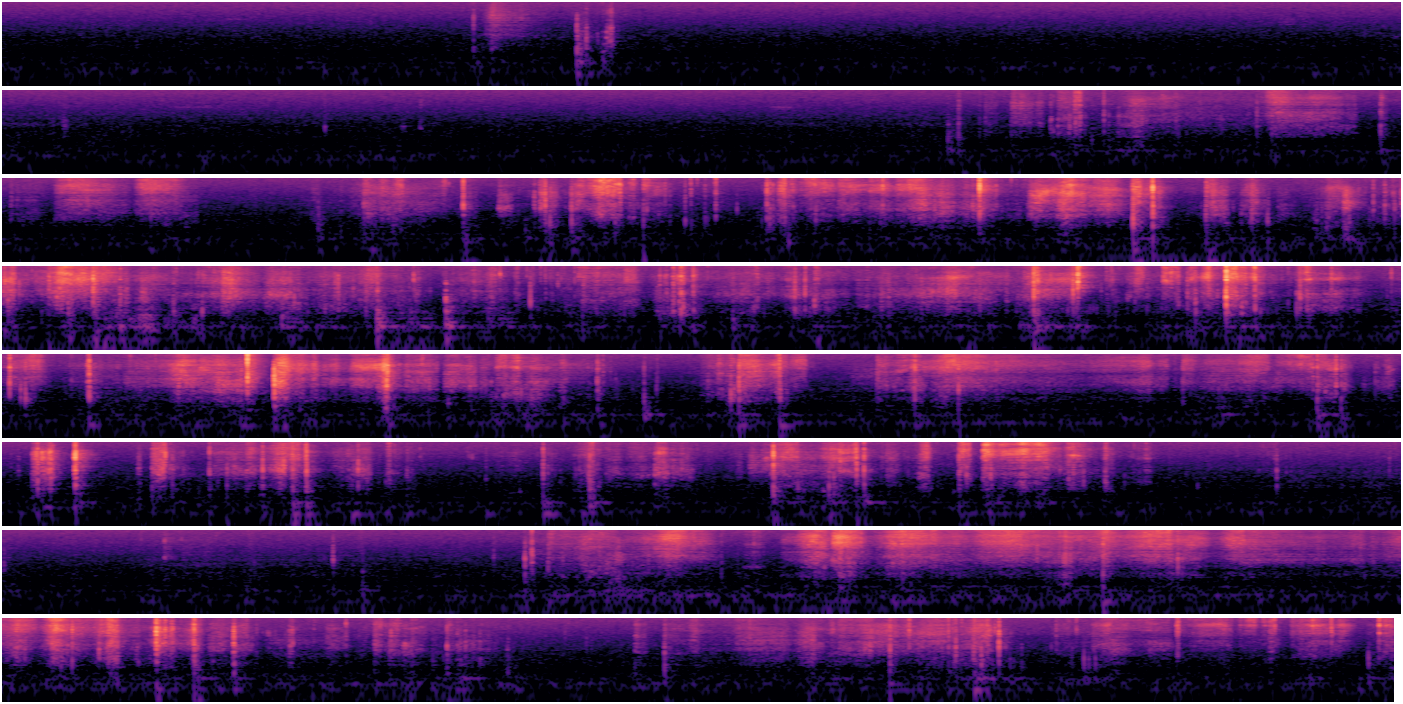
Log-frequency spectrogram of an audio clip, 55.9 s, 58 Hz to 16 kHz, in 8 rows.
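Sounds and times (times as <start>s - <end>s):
paper pages rustling and snapping: 11.7s - 13.4s, 15.6s - 33.0s, 33.7s - 40.7s, 49.0s - 51.5s, 52.2s - 55.9s.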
